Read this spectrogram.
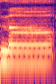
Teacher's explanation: الف مدہ ایک الف کے برابر کھینچ کر پڑھیں گے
